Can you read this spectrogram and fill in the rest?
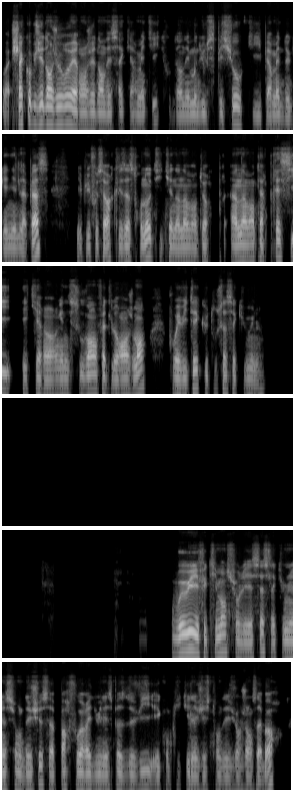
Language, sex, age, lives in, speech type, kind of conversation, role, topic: French, male, 55-59, France, read, expert-assistant, expert, Comment les astronautes utilisent-ils des objets du quotidien pour s’adapter dans l’espace ?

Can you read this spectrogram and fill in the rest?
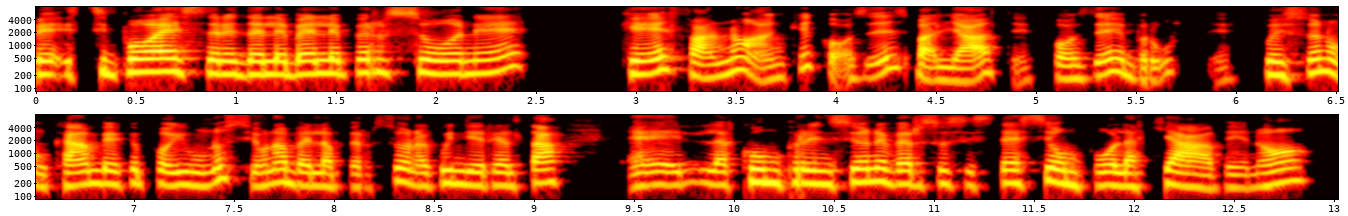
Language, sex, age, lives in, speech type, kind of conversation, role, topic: Italian, female, 30-34, Italy, conversation, podcast, host, Qual è un piccolo rituale quotidiano che cambia la tua giornata?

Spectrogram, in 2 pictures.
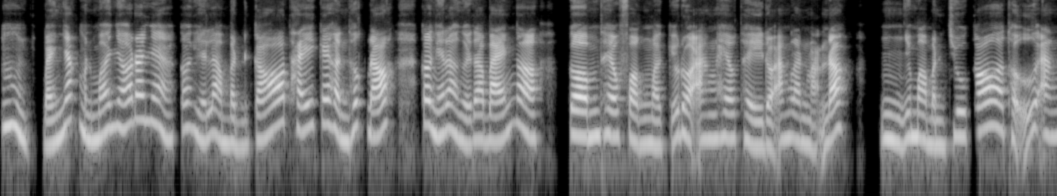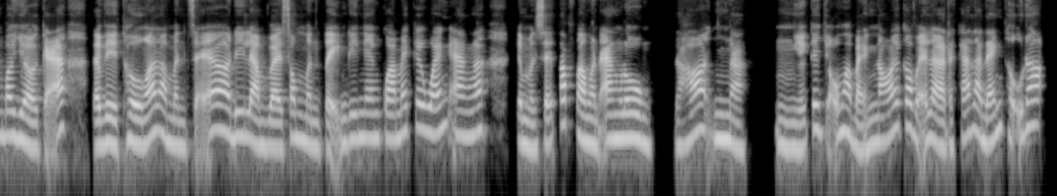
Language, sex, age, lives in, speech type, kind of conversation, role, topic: Vietnamese, female, 25-29, Vietnam, conversation, advice, user, Làm sao để bạn ăn uống lành mạnh hơn khi thường xuyên phải ăn đồ ăn nhanh vì không có thời gian nấu nướng?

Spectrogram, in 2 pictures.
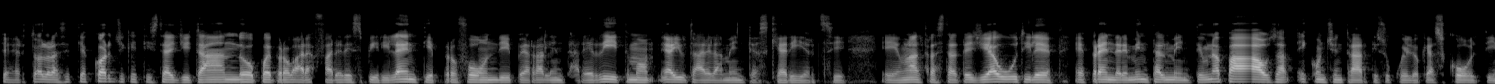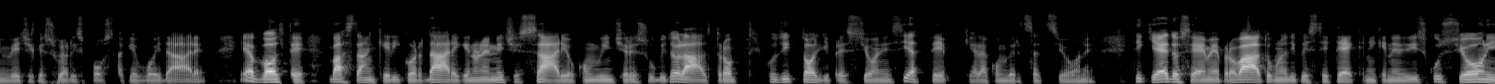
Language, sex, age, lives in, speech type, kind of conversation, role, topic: Italian, male, 40-44, Italy, read, expert-assistant, expert, Quali sono i modi per sviluppare il pensiero critico?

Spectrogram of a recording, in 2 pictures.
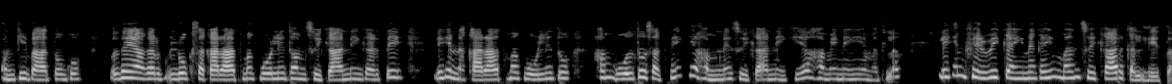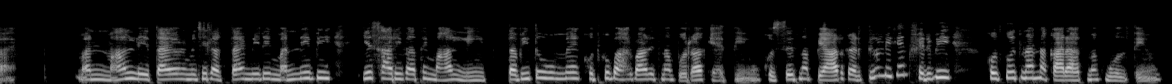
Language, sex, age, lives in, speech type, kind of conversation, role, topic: Hindi, female, 20-24, India, conversation, advice, user, मैं असफलता को व्यक्तिगत विफलता के रूप में कैसे न लूँ?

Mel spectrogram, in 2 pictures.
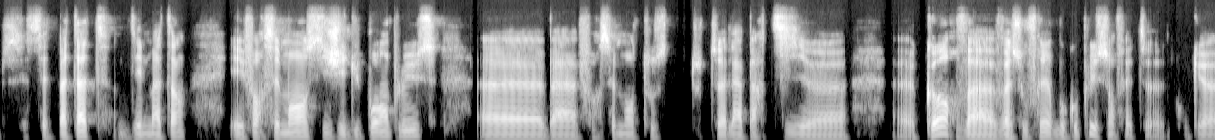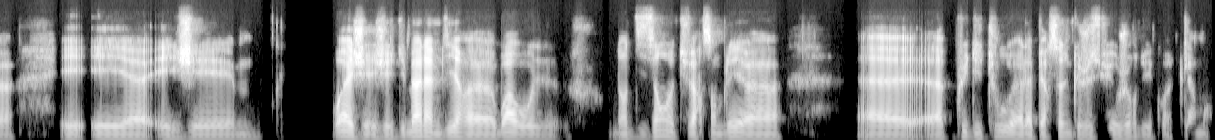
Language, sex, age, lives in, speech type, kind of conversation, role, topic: French, male, 50-54, France, conversation, advice, user, Comment mes petites décisions quotidiennes influenceront-elles ma vie dans 5, 10 ou 20 ans ?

